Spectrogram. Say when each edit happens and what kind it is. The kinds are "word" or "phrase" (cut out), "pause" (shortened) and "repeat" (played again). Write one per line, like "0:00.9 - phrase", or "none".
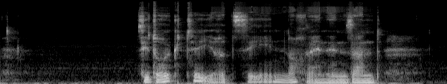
0:03.1 - word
